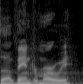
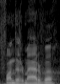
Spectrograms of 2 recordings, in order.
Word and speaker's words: Van der Merwe: name yeah so uh in English it's vuru um been off conso I'm from South Africa um it is fer MVA so I guess the the proper pronunciation might be fer MVA I don't know or Vander murva Vander I like that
